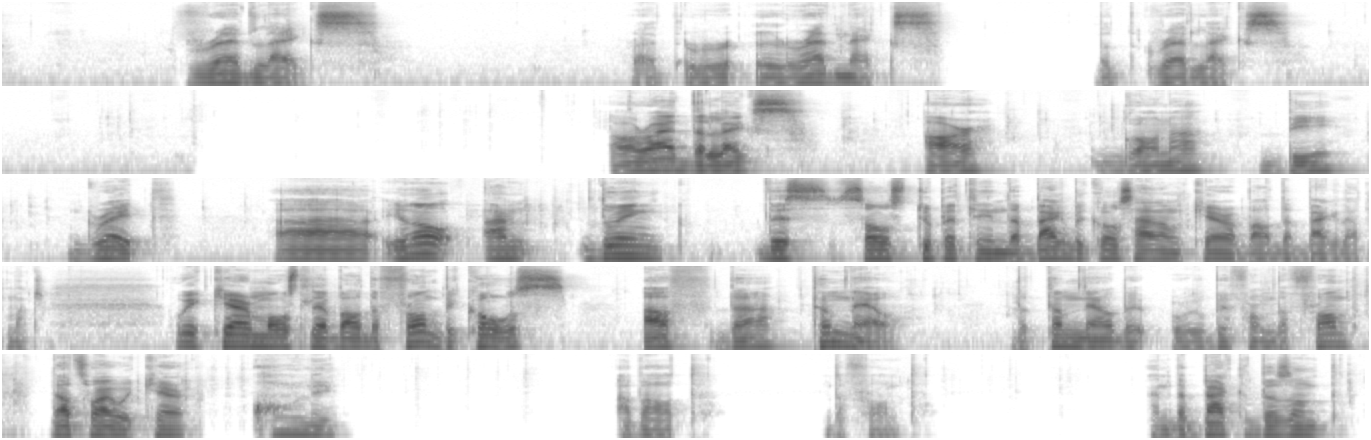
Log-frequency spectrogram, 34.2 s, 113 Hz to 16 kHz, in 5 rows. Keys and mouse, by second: 27.9 [.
